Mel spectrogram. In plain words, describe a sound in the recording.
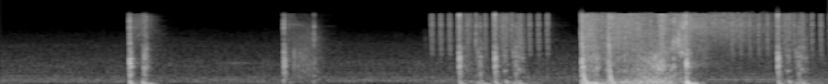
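Short game menu clicks and swooshes sound as selections change.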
